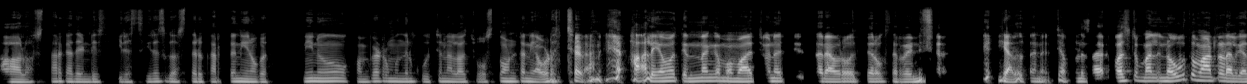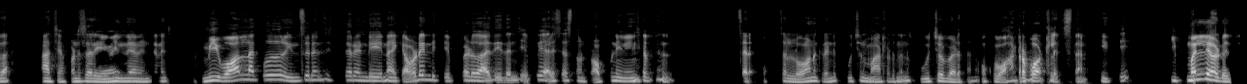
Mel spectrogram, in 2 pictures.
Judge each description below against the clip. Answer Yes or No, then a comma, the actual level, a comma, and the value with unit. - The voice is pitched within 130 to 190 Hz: Yes, medium, 140 Hz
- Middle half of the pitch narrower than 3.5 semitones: No, average, 4.2 semitones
